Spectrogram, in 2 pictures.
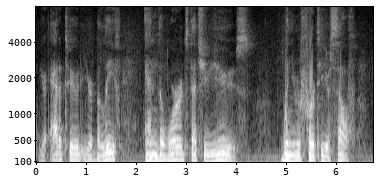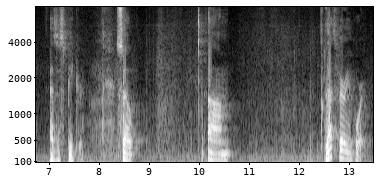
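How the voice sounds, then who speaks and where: A middle-aged man giving a motivational speech-coaching lesson, earnest and repetitive, with a husky voice. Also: lowish voice, warm tone.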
